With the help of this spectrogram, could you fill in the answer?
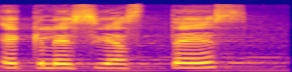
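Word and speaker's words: Eclesiastés: Dice Eclesiastes, hoy ahora sí lo dije bien, 3.11.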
